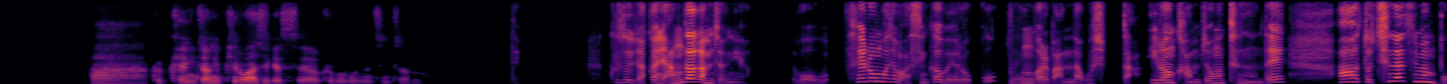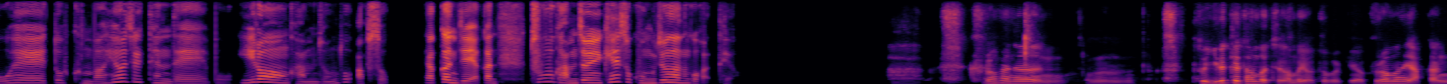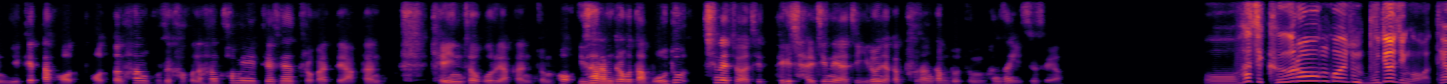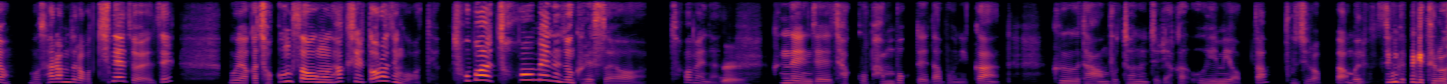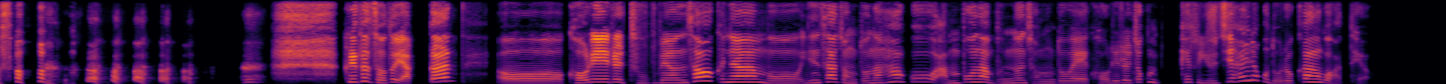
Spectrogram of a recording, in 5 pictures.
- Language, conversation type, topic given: Korean, advice, 새로운 나라에서 언어 장벽과 문화 차이에 어떻게 잘 적응할 수 있나요?
- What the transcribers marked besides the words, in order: tapping; other background noise; teeth sucking; laugh; laughing while speaking: "이런 생각이 들어서"; laugh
